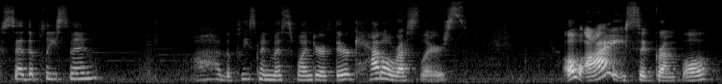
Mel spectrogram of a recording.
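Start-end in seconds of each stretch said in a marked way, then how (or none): 5.6-6.2 hearty agreement. Acted. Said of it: "truthful once more".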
